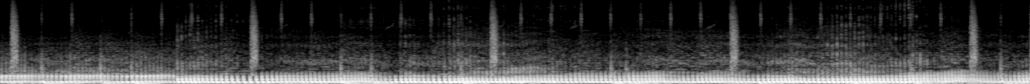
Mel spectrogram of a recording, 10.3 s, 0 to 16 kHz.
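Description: TVS Apache 160's single-cylinder engine running at fairly steady revs while the bike is held up in a wheelie. A sharp click recurs about every two and a half seconds.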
